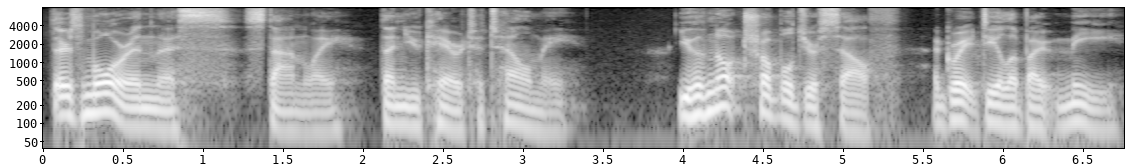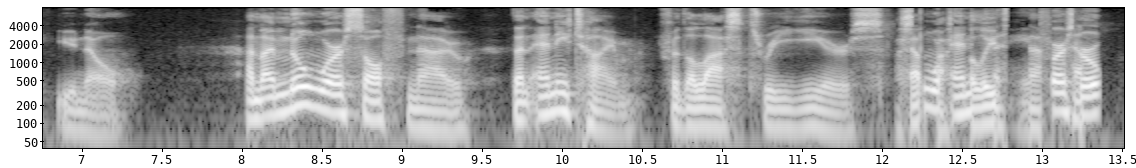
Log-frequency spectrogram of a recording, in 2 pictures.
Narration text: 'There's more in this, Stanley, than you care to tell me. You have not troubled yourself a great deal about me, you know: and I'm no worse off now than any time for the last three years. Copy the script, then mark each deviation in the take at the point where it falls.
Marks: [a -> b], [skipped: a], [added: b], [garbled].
'There's more in this, Stanley, than you care to tell me. You have not troubled yourself a great deal about me, you know: and I'm no worse off now than any time for the last three years. [garbled]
